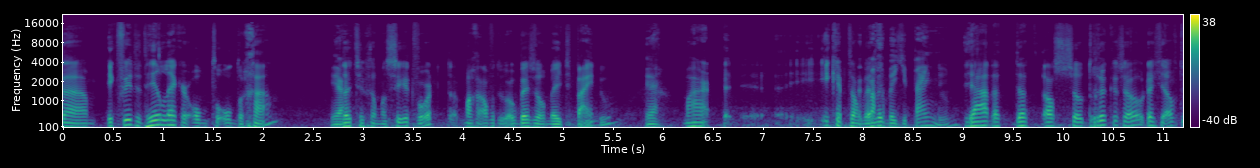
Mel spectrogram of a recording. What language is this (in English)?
Dutch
